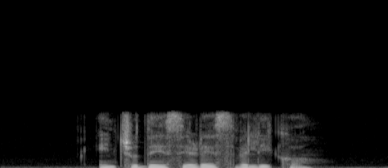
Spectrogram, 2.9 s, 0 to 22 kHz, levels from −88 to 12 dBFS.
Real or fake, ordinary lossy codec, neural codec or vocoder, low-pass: real; none; none; 7.2 kHz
